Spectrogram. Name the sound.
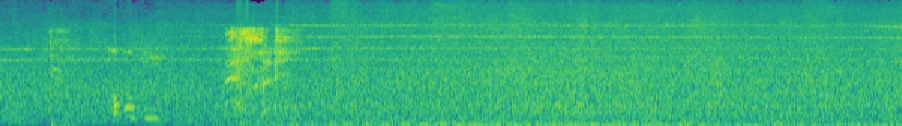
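train passing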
